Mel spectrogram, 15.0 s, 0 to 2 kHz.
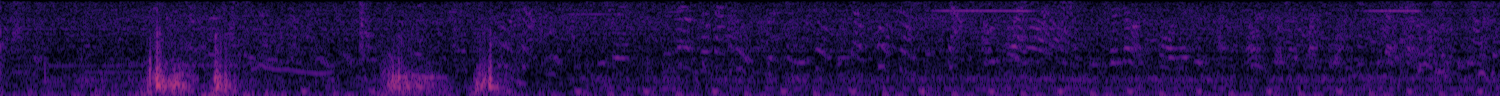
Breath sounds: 1.43-1.92 s: inhalation
2.08-2.42 s: exhalation
3.81-4.51 s: inhalation
4.67-5.26 s: exhalation

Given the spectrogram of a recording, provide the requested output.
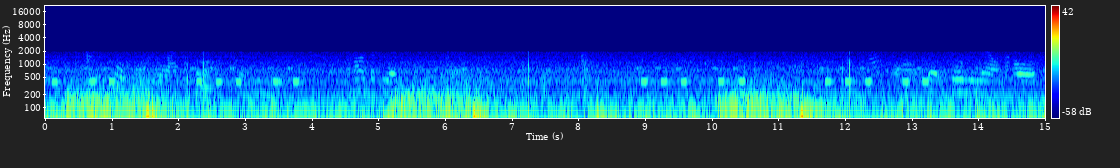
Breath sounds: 0.28-1.78 s: inhalation
5.17-6.92 s: inhalation
10.04-11.54 s: inhalation

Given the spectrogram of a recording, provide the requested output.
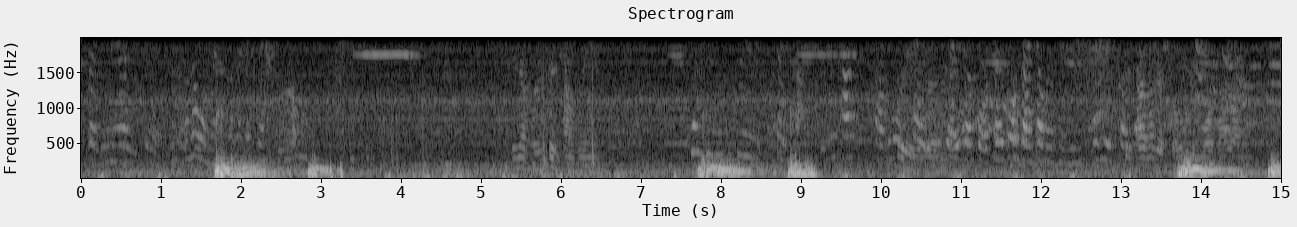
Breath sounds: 1.59-2.77 s: inhalation
1.59-2.77 s: crackles
2.79-3.32 s: exhalation
2.79-3.32 s: crackles
7.66-8.83 s: inhalation
7.66-8.83 s: crackles
8.85-9.23 s: exhalation
8.85-9.23 s: crackles
13.68-14.82 s: inhalation
13.68-14.82 s: crackles
14.88-15.00 s: exhalation
14.88-15.00 s: crackles

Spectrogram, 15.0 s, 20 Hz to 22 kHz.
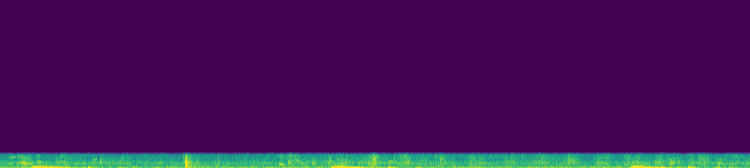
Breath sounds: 0.47-1.50 s: inhalation
0.47-1.50 s: crackles
1.58-2.12 s: exhalation
1.58-2.12 s: crackles
6.55-7.62 s: inhalation
7.64-8.19 s: exhalation
7.64-8.19 s: crackles
12.64-13.66 s: inhalation
12.64-13.66 s: crackles
13.70-14.25 s: exhalation
13.70-14.25 s: crackles

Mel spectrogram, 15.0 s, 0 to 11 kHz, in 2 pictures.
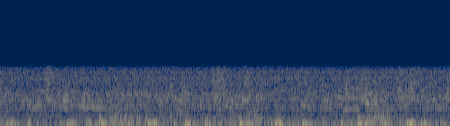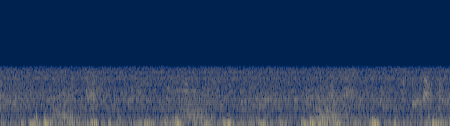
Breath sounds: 1.56-2.53 s: inhalation
3.94-4.75 s: inhalation
5.88-6.79 s: inhalation
8.03-8.82 s: inhalation
10.20-11.21 s: inhalation
12.51-13.51 s: inhalation

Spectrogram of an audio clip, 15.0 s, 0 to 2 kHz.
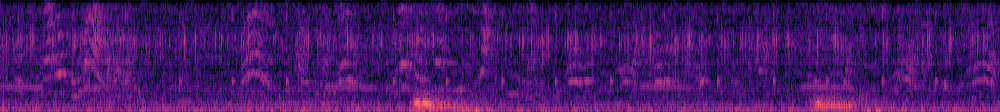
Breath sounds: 6.12-7.19 s: inhalation
6.18-7.01 s: wheeze
12.15-13.17 s: inhalation
12.24-12.91 s: wheeze

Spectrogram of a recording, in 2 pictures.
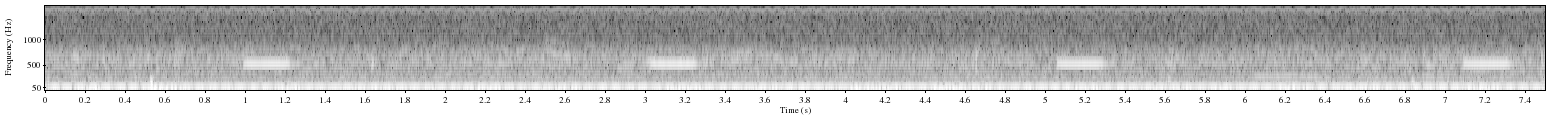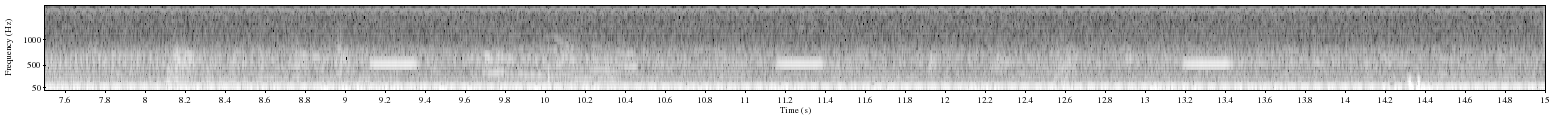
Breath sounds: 6.00-6.55 s: wheeze

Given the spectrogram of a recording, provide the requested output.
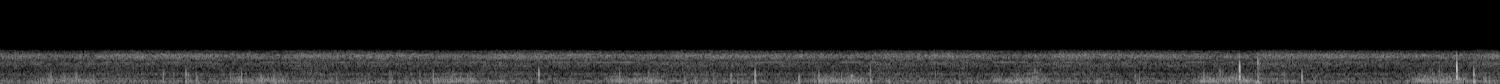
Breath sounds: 0.20-1.00 s: inhalation
0.20-1.00 s: crackles
2.05-2.85 s: inhalation
2.05-2.85 s: crackles
3.98-4.78 s: inhalation
3.98-4.78 s: crackles
5.93-6.73 s: inhalation
5.93-6.73 s: crackles
7.96-8.76 s: inhalation
7.96-8.76 s: crackles
9.83-10.63 s: inhalation
9.83-10.63 s: crackles
11.92-12.73 s: inhalation
11.92-12.73 s: crackles
14.14-14.94 s: inhalation
14.14-14.94 s: crackles

